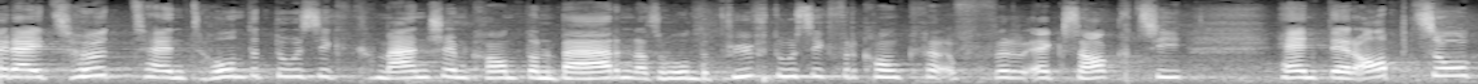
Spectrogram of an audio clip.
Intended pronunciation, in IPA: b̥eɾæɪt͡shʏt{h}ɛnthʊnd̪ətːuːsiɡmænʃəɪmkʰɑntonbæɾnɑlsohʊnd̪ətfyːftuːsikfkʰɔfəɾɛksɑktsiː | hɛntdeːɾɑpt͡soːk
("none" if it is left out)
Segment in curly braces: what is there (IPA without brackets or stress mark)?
h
